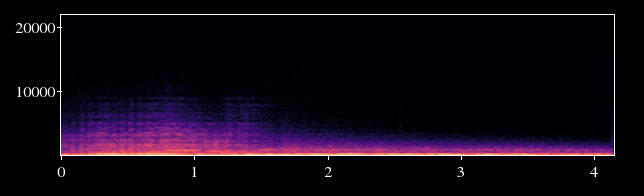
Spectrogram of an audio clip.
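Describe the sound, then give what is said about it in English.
A huge, drawn-out roar of the movie monster Godzilla, loud, with a harsh, buzzing tone that drops lower partway through and holds steady for about four seconds with no voices. “Probably not that. That was Godzilla. I just really love that sound, and I can't help but imagine the Colossi of Memnon making a groan like that.”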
